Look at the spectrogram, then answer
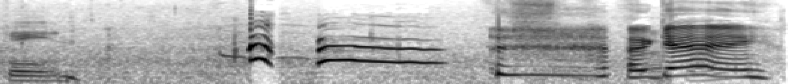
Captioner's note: both laugh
